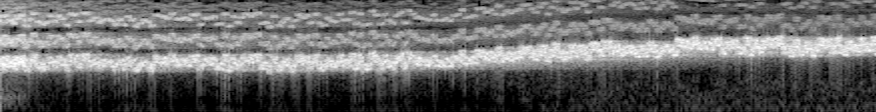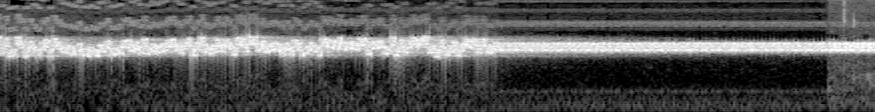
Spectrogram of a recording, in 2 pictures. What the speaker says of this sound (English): when you turn the mod wheel to the max, it sounds like birds.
